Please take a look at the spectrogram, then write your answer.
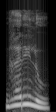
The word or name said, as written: ಘರಿಲು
